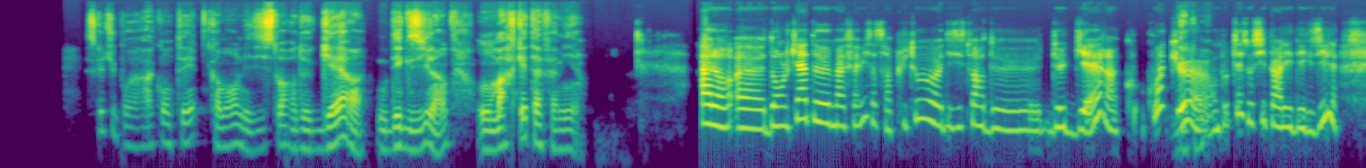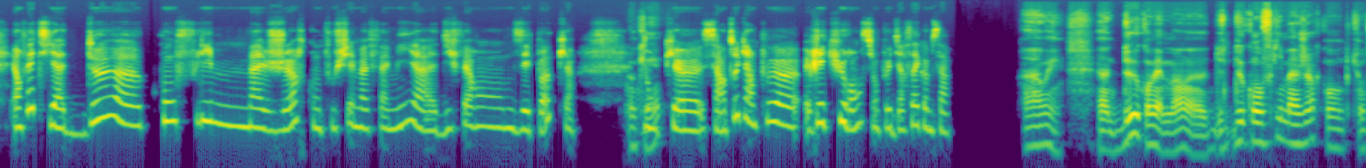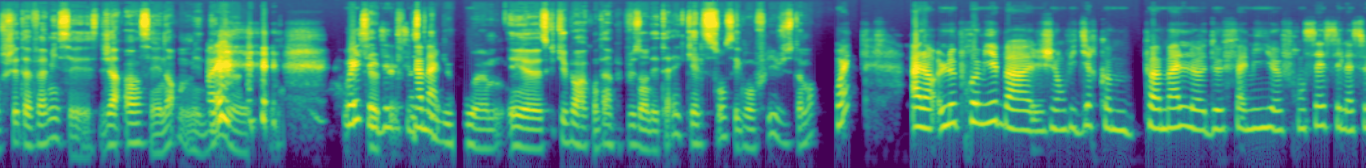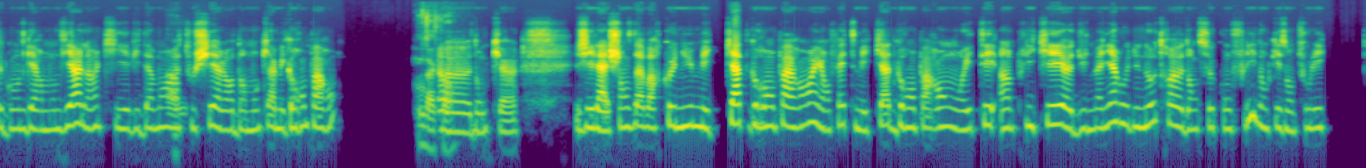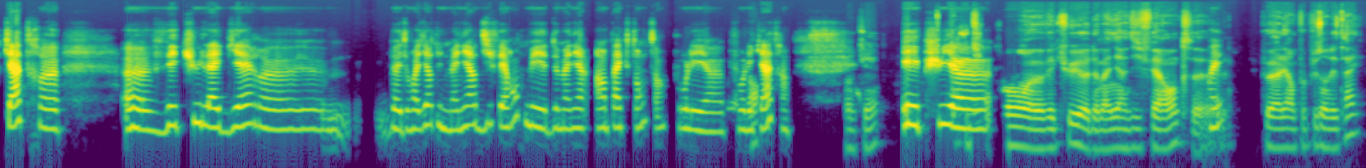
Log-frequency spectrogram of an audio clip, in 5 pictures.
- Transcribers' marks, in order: other background noise; stressed: "guerre"; stressed: "d'exil"; stressed: "guerre"; stressed: "récurrent"; stressed: "deux"; laughing while speaking: "Ouais"; laugh
- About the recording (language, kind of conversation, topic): French, podcast, Comment les histoires de guerre ou d’exil ont-elles marqué ta famille ?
